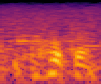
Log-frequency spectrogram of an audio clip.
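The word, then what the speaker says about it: Grasshopper: grass her grass Hopper car en anglais le H se prononce Hoper alors grâ ça veut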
